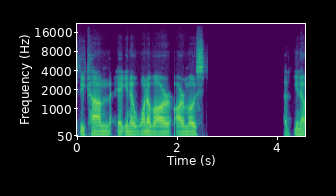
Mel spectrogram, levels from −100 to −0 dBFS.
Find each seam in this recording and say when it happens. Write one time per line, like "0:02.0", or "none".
none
